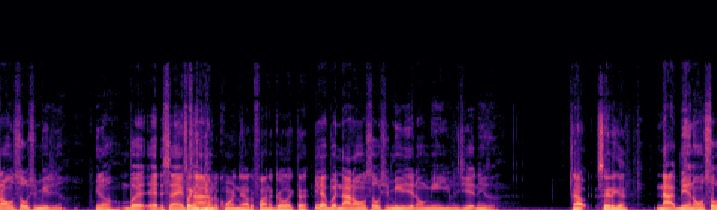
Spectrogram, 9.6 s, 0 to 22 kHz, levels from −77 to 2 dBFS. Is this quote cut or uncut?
cut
